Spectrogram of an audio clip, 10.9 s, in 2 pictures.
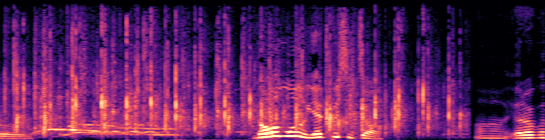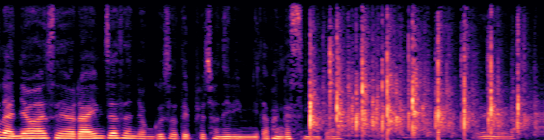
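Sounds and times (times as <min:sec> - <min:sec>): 
audience clapping: 0:00.0 - 0:04.8, 0:08.6 - 0:10.8
speech: 0:02.6 - 0:04.0, 0:04.8 - 0:09.1, 0:10.2 - 0:10.8.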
